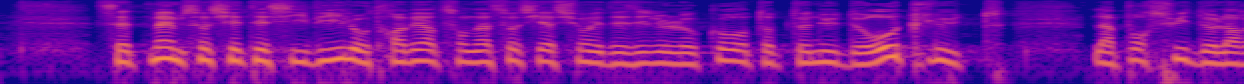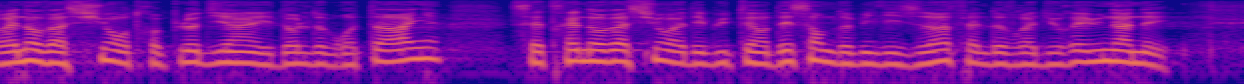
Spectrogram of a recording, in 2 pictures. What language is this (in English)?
French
